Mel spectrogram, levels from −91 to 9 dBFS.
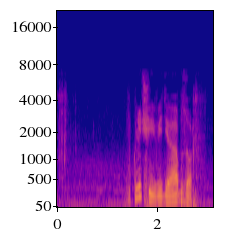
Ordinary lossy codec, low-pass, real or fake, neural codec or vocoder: Opus, 64 kbps; 7.2 kHz; real; none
